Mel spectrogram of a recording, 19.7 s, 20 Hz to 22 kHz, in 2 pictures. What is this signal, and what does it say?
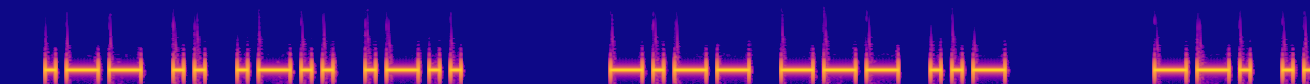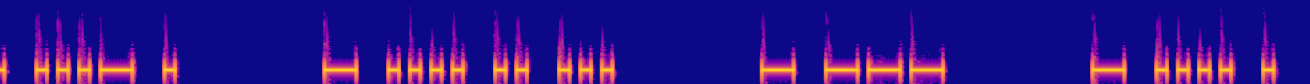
Morse code, heard as a keyed tone, about 15 wpm, 700 Hz. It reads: WILL YOU GIVE THIS TO THE
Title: 2x Word-Spacing - Sentences from Top 200 Words - 15wpm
